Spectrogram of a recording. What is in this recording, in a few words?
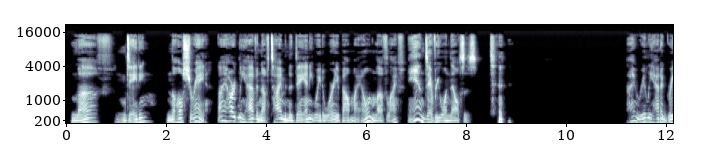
Podcaster VO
